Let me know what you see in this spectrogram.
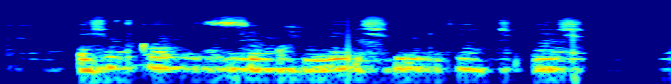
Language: Kinyarwanda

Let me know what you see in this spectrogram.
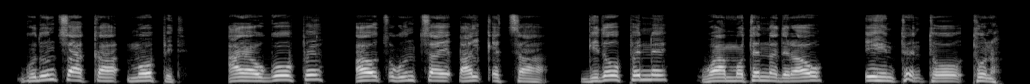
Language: Dawro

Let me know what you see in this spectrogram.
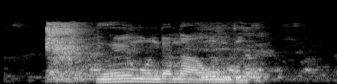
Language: Kinyarwanda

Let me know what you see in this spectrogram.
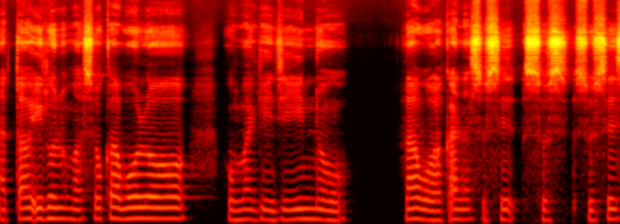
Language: Loloda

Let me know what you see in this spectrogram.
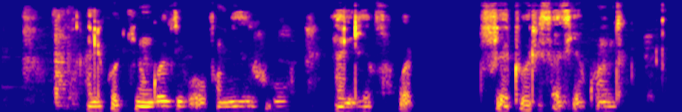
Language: Swahili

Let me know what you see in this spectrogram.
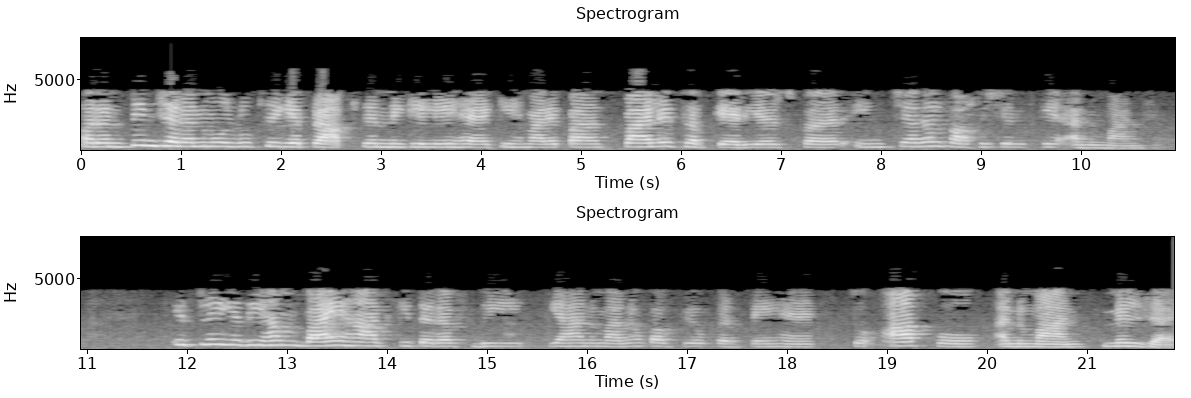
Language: Hindi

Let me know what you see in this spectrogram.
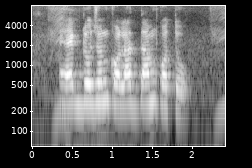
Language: Bangla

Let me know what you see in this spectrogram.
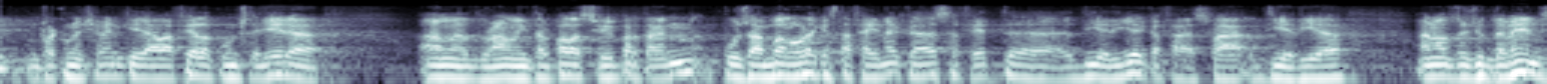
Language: Catalan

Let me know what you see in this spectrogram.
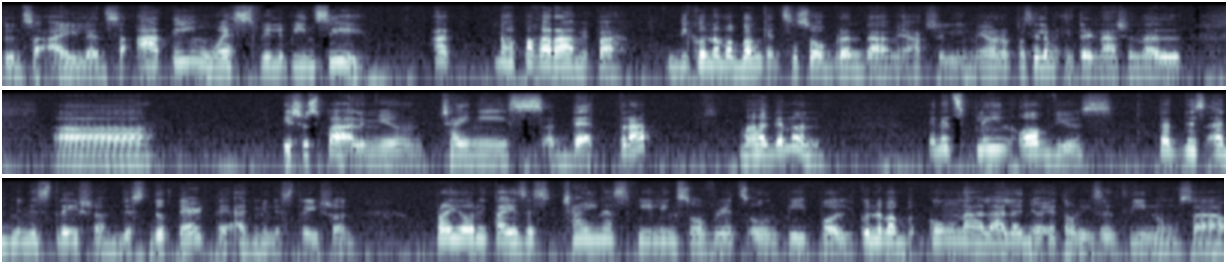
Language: Filipino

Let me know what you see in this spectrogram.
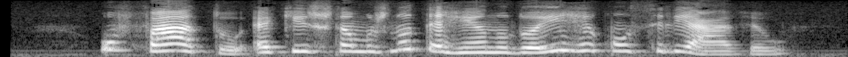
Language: Portuguese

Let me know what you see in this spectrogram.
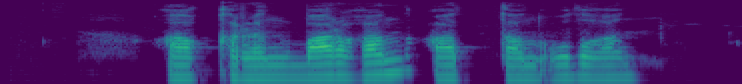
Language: Bashkir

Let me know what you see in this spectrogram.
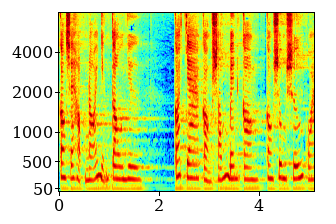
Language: Vietnamese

